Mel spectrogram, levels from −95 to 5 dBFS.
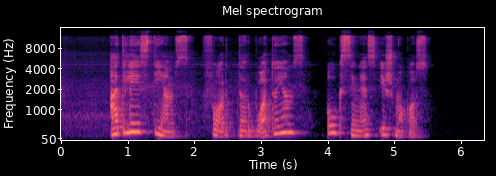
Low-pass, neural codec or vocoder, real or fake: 14.4 kHz; none; real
